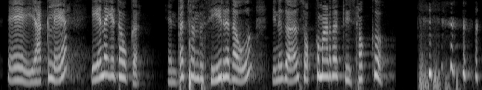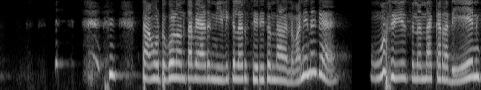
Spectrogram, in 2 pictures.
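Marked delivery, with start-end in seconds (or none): 5.2-6.0 high laugh. Acted. Teasing laughter between women.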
